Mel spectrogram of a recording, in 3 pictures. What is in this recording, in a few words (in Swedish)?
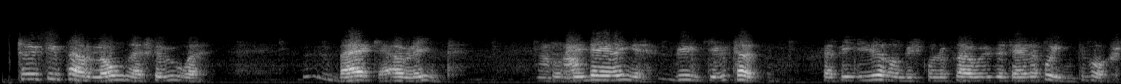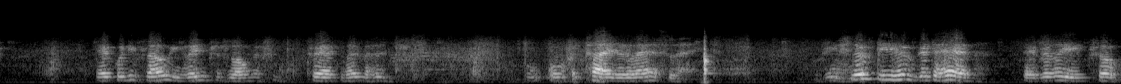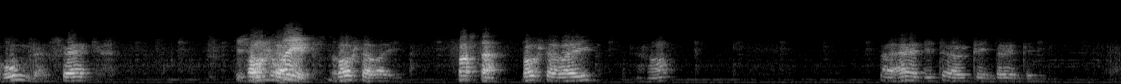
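Farstorp Skåne, dialekter; Folkminnen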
